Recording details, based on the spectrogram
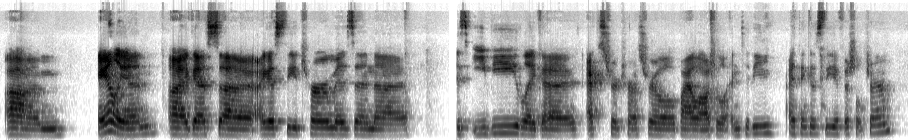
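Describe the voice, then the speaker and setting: A woman chatting casually and explaining things in a hesitant, halting way, with a roomy echo on the recording. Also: on the low side. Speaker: guest on a talk stream. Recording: roomy, echoing sound.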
